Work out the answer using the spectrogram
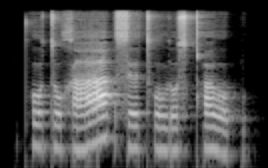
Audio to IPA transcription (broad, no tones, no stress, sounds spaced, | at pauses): pʰ o t o x a | s ɘ tʰ o u̯ ɾ o s qʰ o p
